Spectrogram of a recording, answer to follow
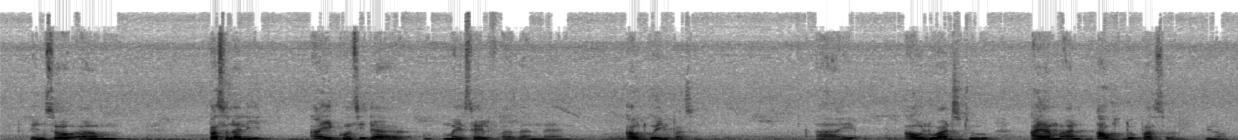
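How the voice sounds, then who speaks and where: A man's fairly high voice with ordinary pitch variation, a fairly slow pace, long and frequent pauses, noticeable background noise and audible room echo. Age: adult. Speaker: stammering advocate. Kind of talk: interview. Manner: halting, repeated words.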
